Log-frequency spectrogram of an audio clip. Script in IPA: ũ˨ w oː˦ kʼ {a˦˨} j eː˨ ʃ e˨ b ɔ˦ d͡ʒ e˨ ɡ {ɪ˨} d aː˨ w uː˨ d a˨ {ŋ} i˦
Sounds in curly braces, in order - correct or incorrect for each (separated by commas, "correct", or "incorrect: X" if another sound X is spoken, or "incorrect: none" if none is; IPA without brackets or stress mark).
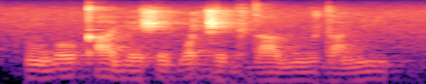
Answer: correct, correct, correct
